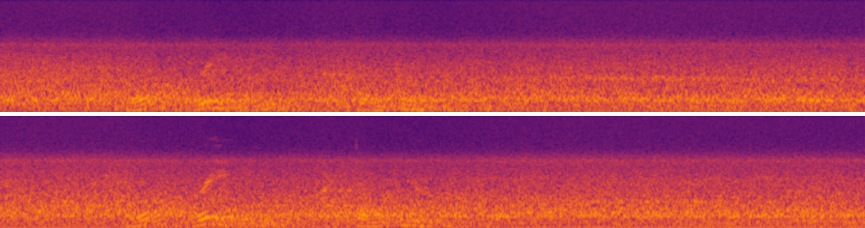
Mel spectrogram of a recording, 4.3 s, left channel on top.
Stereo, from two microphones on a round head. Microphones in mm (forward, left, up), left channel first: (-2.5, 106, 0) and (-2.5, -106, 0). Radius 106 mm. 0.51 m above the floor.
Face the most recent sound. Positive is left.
turn(degrees=-40)  # may be behind; listen again after turning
